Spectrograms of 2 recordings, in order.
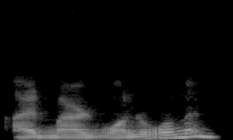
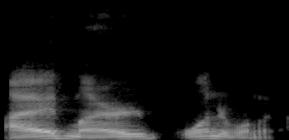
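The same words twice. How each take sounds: First: "I admired Wonder Woman?" with a clear rise on Woman; question inflection. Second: Said in the usual way. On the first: Shown as a demonstration. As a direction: ask it, pitch climbing at the end of "Woman". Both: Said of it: "put a question mark on the end".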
